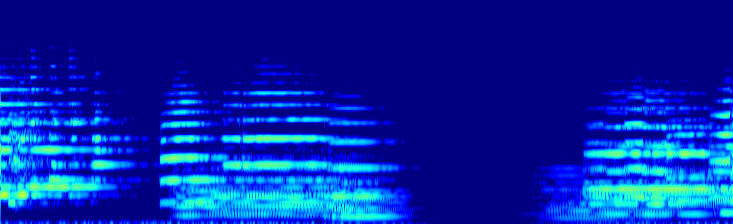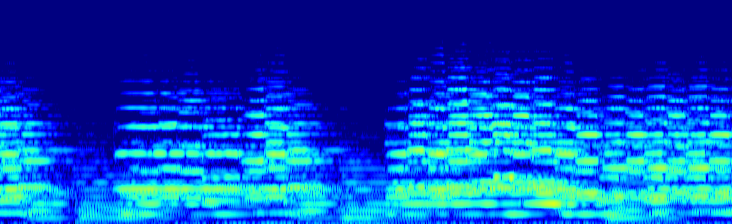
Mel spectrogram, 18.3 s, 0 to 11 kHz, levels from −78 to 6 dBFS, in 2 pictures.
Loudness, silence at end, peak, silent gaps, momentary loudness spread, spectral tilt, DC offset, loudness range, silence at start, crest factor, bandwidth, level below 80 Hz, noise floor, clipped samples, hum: -35 LUFS; 0 s; -18 dBFS; none; 16 LU; -8 dB/octave; under 0.1%; 12 LU; 0 s; 18 dB; 6 kHz; -68 dBFS; -82 dBFS; under 0.1%; none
